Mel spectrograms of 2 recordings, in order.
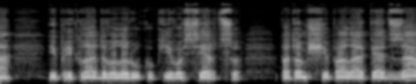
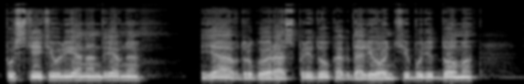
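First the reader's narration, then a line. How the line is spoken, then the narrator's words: Dry, curt speech. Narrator (Russian): сухо сказал он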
